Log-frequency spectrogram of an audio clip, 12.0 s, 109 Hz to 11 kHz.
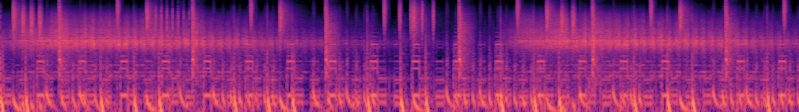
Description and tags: This loop has been created using the program Live Ableton 5 and someof the instruments used for the realization Usb Sonic Boom Box severalsyntesizer several and drums Vapor Synthesizer Octopus Synthesizer WiredSampler Krypt electronic drum sequencer reaktor xt2 Several syntesizer diGarageband 3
